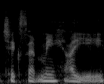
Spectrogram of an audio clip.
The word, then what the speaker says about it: Csikszentmihalyi: And I did my Googles and I found a number of videos and they all said Mihaly Csikszentmihalyi.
